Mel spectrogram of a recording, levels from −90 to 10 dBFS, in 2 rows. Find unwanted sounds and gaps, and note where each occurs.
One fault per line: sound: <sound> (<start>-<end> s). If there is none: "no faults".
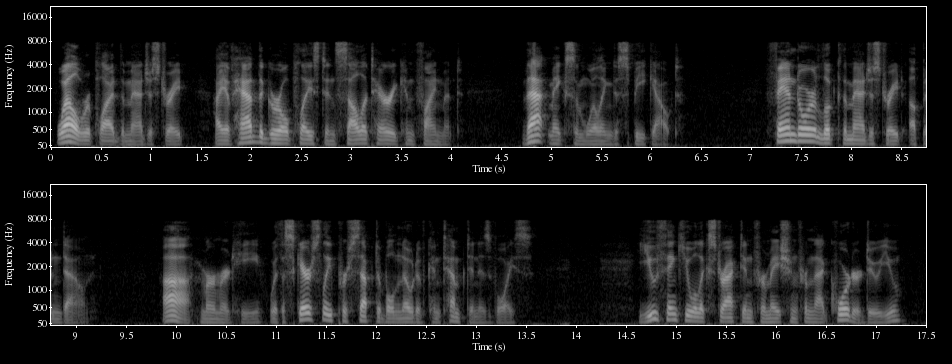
no faults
